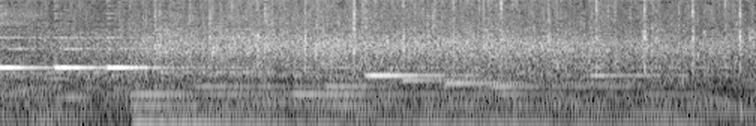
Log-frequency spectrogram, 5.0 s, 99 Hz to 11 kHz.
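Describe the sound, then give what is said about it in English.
A crowd claps steadily for several seconds in response to a reading of Psalm 81 verse 10, a dense patter of many hands, while sustained keyboard or organ tones hold underneath. “You haven't heard the revelation, but you start clapping for Psalm 81 verse 10.”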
